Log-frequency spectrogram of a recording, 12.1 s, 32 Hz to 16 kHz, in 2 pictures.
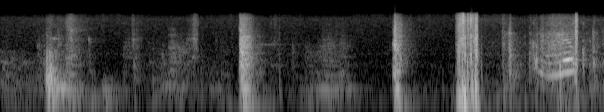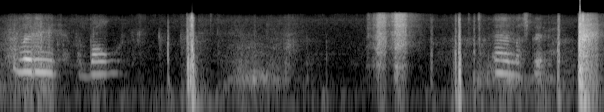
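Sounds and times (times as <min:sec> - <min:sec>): cupboard doors opening and shutting: 0:00.4 - 0:06.6.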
